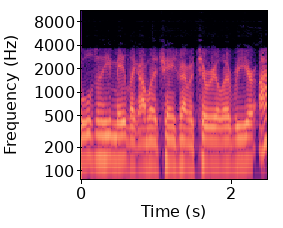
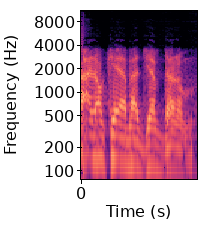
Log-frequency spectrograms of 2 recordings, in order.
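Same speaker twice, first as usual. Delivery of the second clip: poorly done put-on bitter old comic voice; 3 semitones lower than usual. Doing a bad impression of an old bitter comic. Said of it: "a bad impression of an old bitter comic".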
